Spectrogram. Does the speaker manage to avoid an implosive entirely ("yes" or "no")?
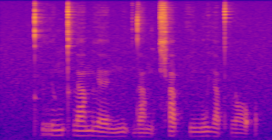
yes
